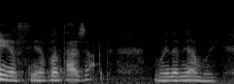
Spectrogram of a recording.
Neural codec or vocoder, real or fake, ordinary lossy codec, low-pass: none; real; none; 7.2 kHz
